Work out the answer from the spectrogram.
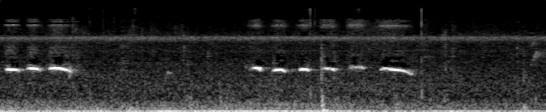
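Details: Mountain quail giving short, clear whistled notes: a quick burst of three, then about six more, the last slurring downward, over a low rumble and steady high hiss.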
